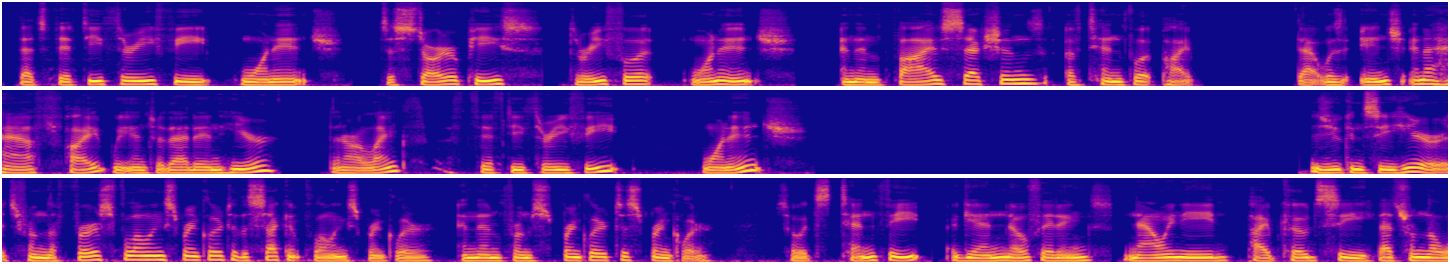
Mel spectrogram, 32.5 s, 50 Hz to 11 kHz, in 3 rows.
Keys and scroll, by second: 11.3-15.3 typing, 15.8 Tab, 18.6-19.7 typing, 28.0 0, 28.3 Tab.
